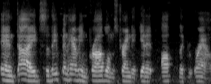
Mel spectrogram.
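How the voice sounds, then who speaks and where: A man with an American accent and a bright, sharp tone. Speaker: aquarium hobbyist. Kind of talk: casual chat.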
